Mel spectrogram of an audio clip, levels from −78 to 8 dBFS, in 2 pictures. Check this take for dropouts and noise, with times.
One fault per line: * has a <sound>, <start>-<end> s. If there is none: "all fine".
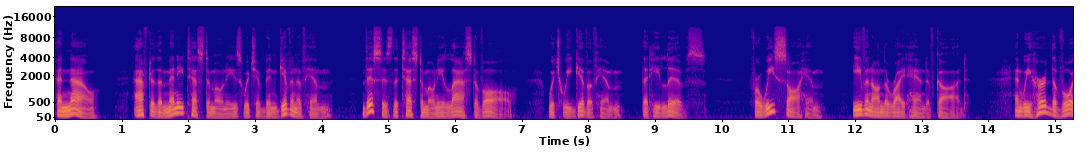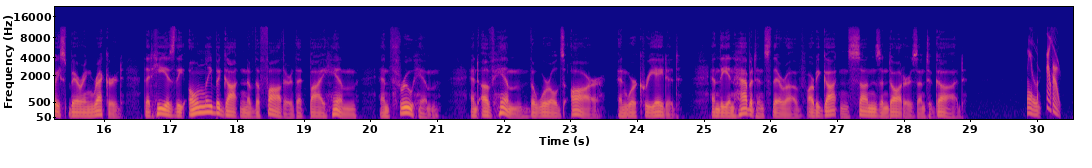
* has a chirp, 29.9-30.4 s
